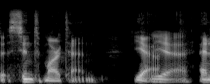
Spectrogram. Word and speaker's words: Sint Maarten: Sint Maarten.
